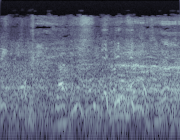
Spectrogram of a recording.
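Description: Several people chatting at once in the background, with a short laugh near the end.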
